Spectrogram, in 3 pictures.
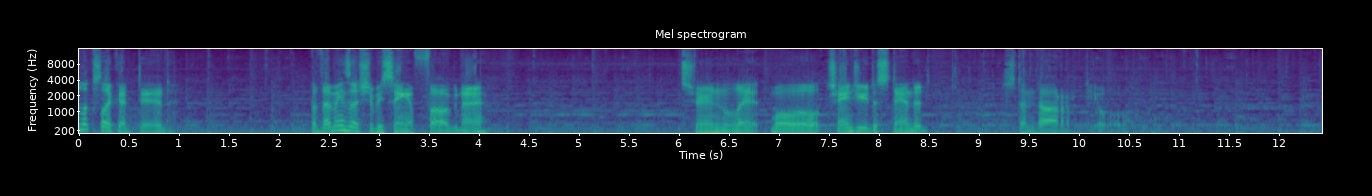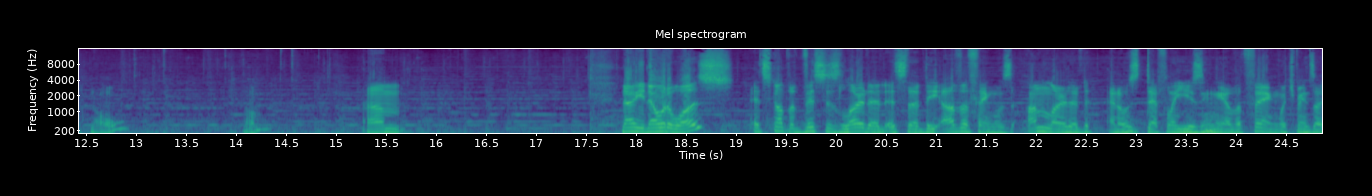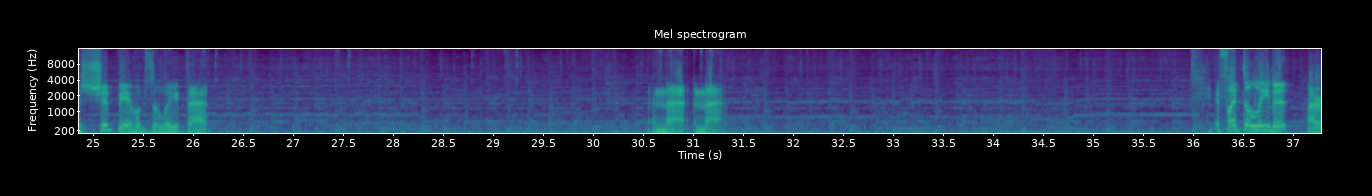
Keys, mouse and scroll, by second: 1.6 alt+middle click, 2.4-4.5 alt+drag, 4.9 alt+middle click, 6.0 click, 7.5 click, 8.1-10.1 typing, 11.0 click, 12.3 scroll up 3, 13.3 alt+click, 14.5 click, 24.6 click, 26.1 click, 27.4 click, 28.7 click, 29.1 click, 30.7 click, 31.1 click.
